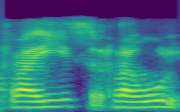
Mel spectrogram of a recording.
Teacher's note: Basta que tú percibas una secuencia de vocal abierta con vocal cerrada y que la cerrada esté siendo acentuada para que le marques la tilde. · Tienes una vocal cerrada o una vocal abierta, ¿cierto? Pero lo característico del hiato acentual es que la vocal cerrada es la que lleva el acento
